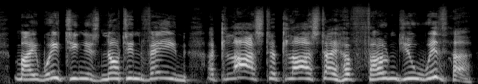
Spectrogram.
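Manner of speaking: high, loud jealous scream. Retold or imitated. Jealous woman screaming at her lover, caught in the act. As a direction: shriek it out, wild with jealousy. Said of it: "a woman's voice which screamed".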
